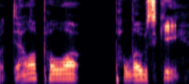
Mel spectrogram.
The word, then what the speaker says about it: Adela Pelosi: So Adela Pelosi. I'm pretty sure that I butchered her name for about the first half of today. And I realized I was putting an extra syllable in there that wasn't supposed to be there.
